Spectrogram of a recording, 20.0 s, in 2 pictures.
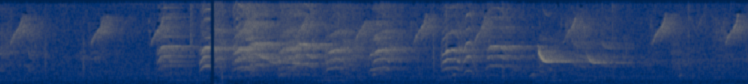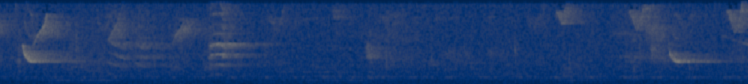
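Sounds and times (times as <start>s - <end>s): birds calling: 0.0s - 13.8s.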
